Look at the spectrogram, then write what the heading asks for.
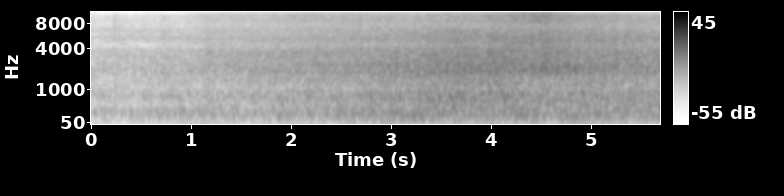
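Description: Locomotive-hauled express train running into the platform. Its rumble grows louder over the first three seconds, then holds steady as the locomotive and first coaches pass close by.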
